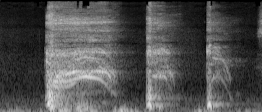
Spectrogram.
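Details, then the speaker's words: An adult who is sick with what they call a covid cough, and who says a breathing treatment did not help, gives three quick coughs: a longer first burst followed by two briefer ones. "i apologize for the coughing i'm actually sick um i took a breathing treatment thinking it would help before this but evidently not"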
